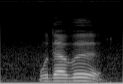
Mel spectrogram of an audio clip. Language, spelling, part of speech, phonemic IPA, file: Tamil, உதவு, verb, /ʊd̪ɐʋɯ/, Ta-உதவு.ogg
- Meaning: 1. to help, aid, assist 2. to be of help, useful 3. to donate, give, provide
